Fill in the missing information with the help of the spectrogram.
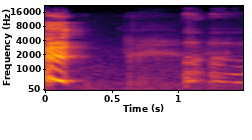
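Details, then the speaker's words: Grandma's hiccups while a baby laughs at them: a single sharp, abrupt gulping hiccup followed by faint soft sounds; hiccups. "okay grandma's got the hiccups and apparently you think it's funny not my fault how am I gonna get rid of my hiccups"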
